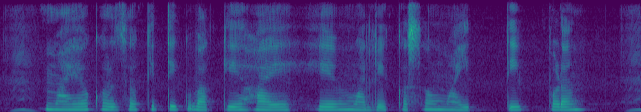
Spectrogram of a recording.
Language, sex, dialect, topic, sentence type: Marathi, female, Varhadi, banking, question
